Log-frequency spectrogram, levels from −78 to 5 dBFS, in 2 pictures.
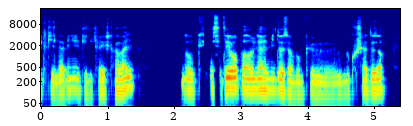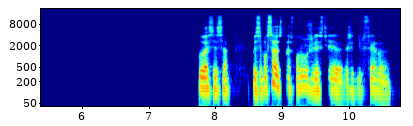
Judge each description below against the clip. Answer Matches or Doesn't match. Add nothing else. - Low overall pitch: Matches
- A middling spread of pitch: Matches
